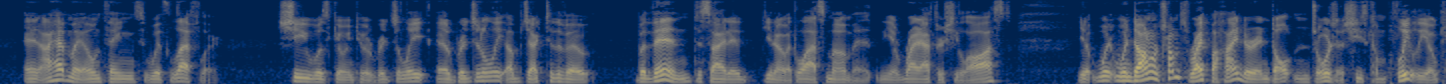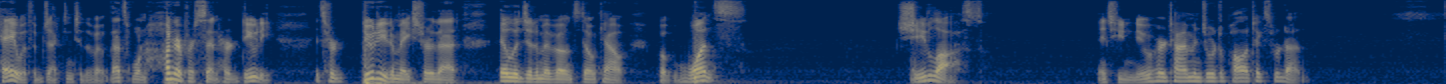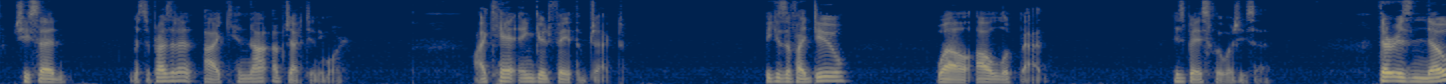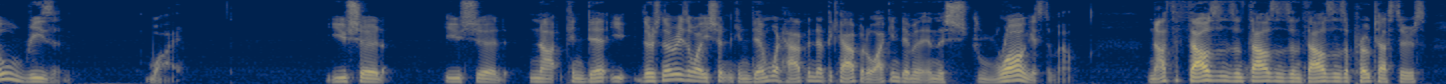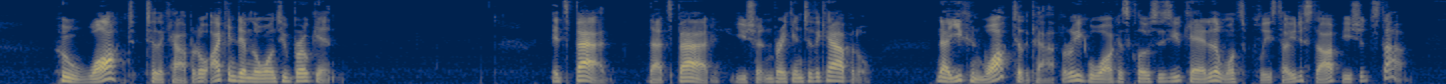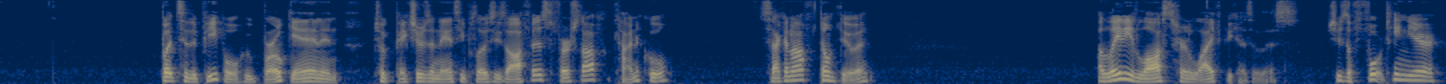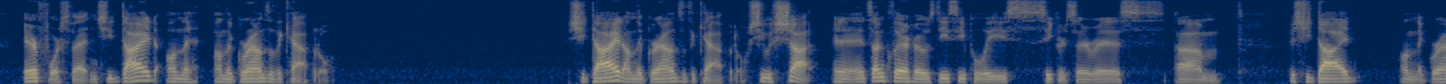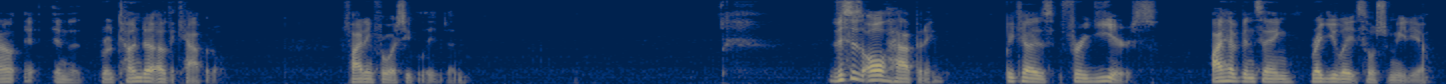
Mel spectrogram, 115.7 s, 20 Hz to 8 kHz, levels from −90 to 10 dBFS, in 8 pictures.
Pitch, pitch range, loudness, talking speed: 120 Hz, 105-135 Hz, -27 LUFS, 160 wpm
